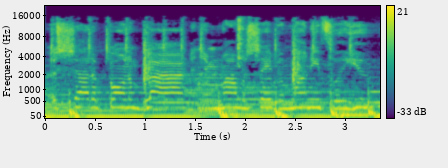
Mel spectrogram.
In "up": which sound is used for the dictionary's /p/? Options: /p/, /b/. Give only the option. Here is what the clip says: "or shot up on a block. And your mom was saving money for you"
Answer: /b/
